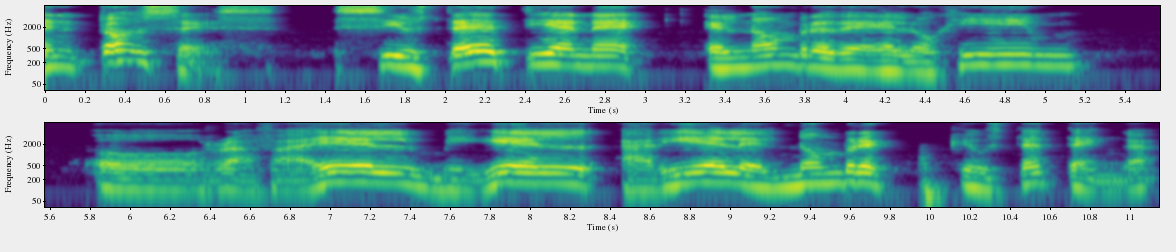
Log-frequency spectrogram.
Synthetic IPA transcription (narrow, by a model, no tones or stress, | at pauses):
ent̪o̞nsḛsː | iust̪et̪je̞neː | lnõ̞mbɾe̞ðe̞ːloxim | ora̰fa̰elmiɣelaɾjelelnõ̞mbɾe̞ke̞ust̪et̪ːe̞̰ŋɡa̰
